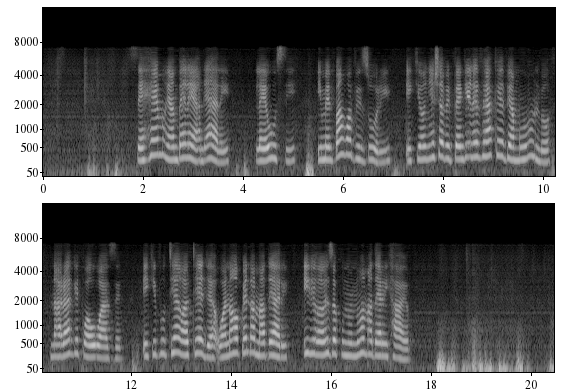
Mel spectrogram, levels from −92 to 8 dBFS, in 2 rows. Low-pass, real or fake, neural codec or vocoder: 7.2 kHz; fake; codec, 16 kHz, 0.3 kbps, FocalCodec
